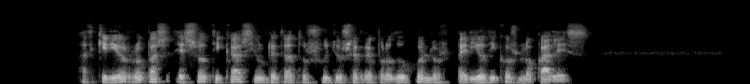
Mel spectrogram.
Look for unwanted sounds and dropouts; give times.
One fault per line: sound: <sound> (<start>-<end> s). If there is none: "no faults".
no faults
